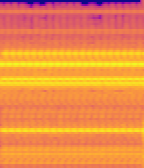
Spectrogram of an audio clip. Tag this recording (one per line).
beep
score
beeping
beeps
dings
ding
video-game
count
tally
dinging
game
